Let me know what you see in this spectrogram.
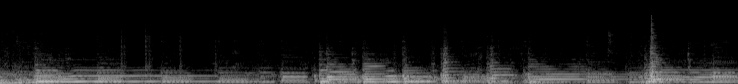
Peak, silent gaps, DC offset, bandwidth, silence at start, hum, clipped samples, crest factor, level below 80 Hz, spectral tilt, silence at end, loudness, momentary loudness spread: -12 dBFS; none; 0.1%; 6.8 kHz; 0 s; none; under 0.1%; 18 dB; -44 dBFS; -10 dB/octave; 0 s; -31 LUFS; 10 LU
